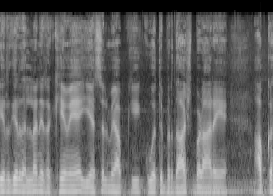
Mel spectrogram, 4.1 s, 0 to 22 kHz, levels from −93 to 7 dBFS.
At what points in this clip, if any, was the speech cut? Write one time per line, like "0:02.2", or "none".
none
